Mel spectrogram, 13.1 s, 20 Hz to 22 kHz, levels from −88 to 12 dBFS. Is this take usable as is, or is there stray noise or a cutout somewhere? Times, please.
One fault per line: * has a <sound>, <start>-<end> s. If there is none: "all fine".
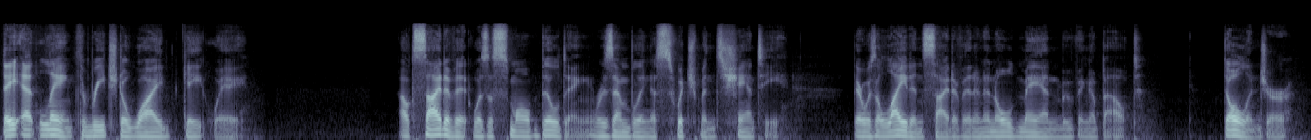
all fine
